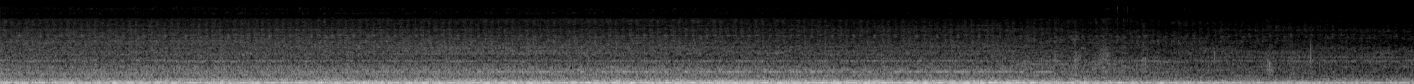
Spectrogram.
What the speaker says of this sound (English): I'll let you hear the engine for a second.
